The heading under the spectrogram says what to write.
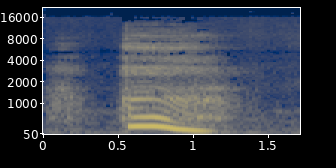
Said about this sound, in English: Yawning again. Dude, so I got to be honest. I actually tried to record this podcast yesterday about the same time. And I got about 5 minutes into it, and I stopped because I was just yawning so much.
